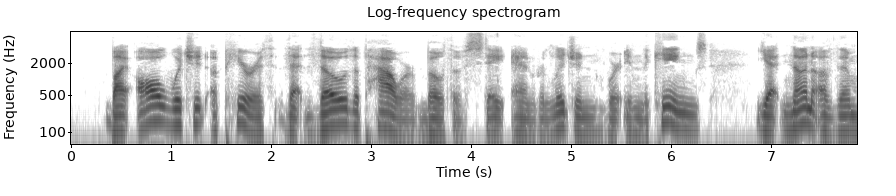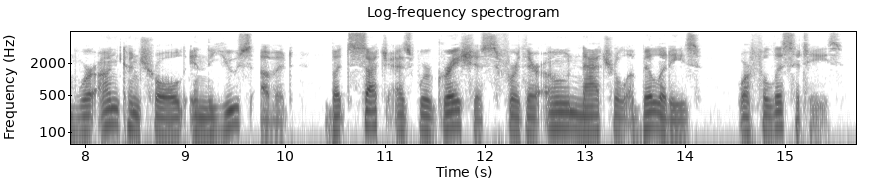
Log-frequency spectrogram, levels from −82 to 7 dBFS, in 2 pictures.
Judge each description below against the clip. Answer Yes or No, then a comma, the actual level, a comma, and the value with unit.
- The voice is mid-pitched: No, low, 105 Hz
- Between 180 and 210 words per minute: No, average, 155 wpm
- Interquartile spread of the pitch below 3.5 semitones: No, average, 4.0 semitones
